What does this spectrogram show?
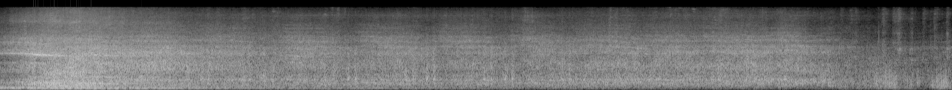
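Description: Diesel-hauled passenger train passing close by at speed: the locomotive is loudest about half a second in, with a brief falling tone, then the coaches run by with a steady rumble and clatter of wheels on rail. The sound eases off near the end as the last coach passes.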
